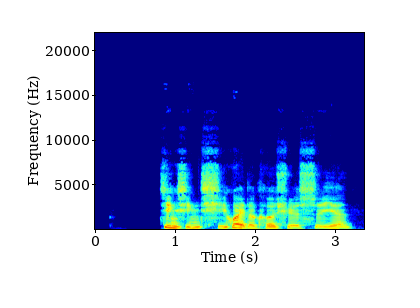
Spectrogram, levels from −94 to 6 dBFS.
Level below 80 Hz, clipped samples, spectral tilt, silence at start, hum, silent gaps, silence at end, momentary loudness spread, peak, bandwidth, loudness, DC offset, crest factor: -66 dBFS; under 0.1%; -5.5 dB/octave; 0.8 s; none; none; 0.15 s; 10 LU; -2 dBFS; 9.6 kHz; -22 LUFS; under 0.1%; 20 dB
